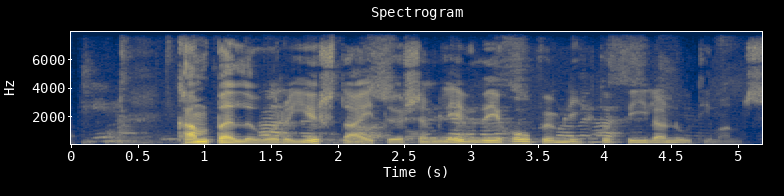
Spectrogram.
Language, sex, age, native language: Icelandic, male, 18-19, Icelandic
